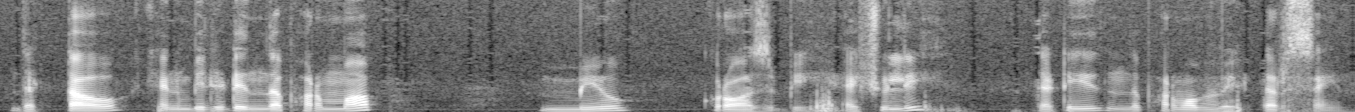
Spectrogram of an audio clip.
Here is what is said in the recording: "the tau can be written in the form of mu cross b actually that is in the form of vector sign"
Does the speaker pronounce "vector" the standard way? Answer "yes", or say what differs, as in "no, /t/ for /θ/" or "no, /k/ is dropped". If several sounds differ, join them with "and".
yes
